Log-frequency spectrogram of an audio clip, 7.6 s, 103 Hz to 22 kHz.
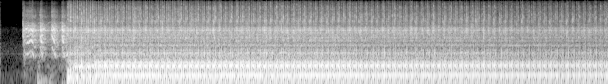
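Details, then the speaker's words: Yamaha R1 (Big Bang) with stock exhausts' silencers removed, cat still in the Y-pipe, cold start: brief stumble then very loud, raw rapid pulsing idle; loud exhaust with silencers removed. "That is completely insane. I really do wish I could run it to sound like that pretty much all the time, but even at idle, because it's still cold, it's probably a bit loud."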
